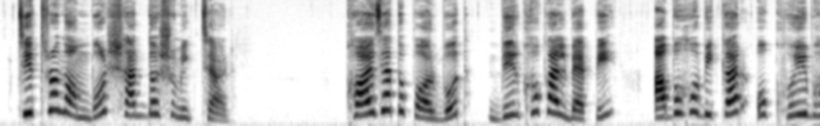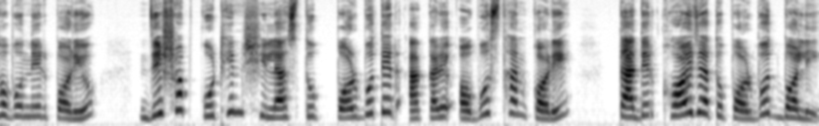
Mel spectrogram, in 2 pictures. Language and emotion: Bengali, neutral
